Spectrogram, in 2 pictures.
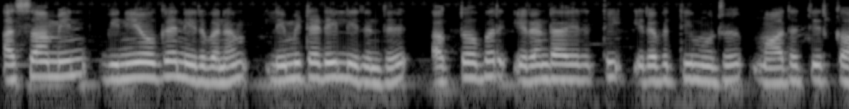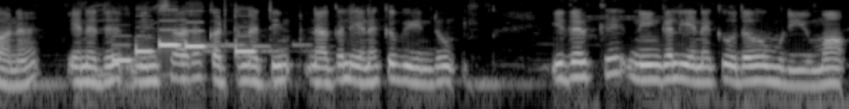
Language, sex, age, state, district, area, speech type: Tamil, female, 18-30, Tamil Nadu, Vellore, urban, read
